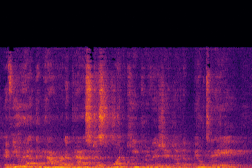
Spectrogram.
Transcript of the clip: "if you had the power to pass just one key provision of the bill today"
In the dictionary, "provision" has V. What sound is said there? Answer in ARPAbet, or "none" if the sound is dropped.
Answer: V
